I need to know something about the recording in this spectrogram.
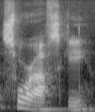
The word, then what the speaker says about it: Swarovski: Swarovski, that's the high-end ones.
